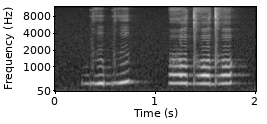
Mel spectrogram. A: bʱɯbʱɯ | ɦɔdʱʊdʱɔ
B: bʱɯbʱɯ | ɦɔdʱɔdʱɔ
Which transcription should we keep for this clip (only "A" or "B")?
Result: B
